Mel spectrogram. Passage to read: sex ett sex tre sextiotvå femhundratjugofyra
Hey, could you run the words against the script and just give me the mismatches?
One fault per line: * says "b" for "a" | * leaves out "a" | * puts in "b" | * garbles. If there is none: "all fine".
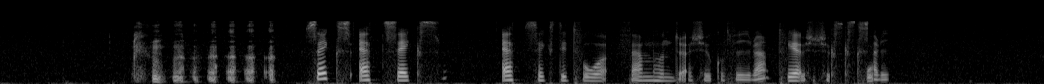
* says "ett" for "tre"
* garbles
